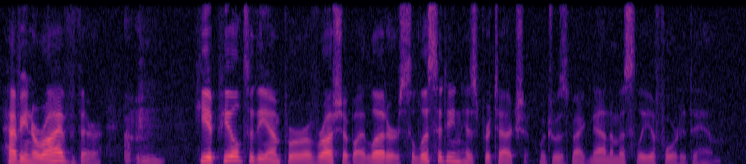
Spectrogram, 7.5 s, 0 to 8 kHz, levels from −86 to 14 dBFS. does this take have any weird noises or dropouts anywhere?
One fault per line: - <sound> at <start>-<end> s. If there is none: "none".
- throat clearing at 1.2-1.7 s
